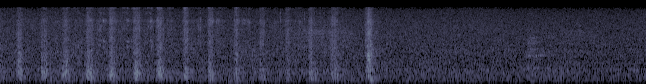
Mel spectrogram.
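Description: Needle felting punch tool stabbing into wool: faint, quick ticks about four or five a second, which stop a little past halfway through.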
